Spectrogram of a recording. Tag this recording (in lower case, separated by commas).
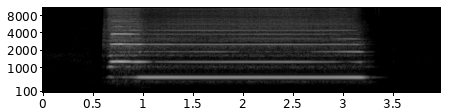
music, wind instrument, musical instrument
